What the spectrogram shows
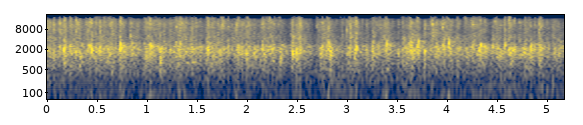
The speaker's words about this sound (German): Ansonsten würde ich jetzt mal einen ganz großen Applaus bitten von euch allen für unsere Dozentin.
